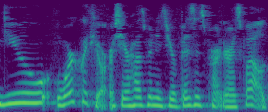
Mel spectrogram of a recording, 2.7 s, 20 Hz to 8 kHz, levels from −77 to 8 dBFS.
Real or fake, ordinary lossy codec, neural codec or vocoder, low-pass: real; MP3, 32 kbps; none; 7.2 kHz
